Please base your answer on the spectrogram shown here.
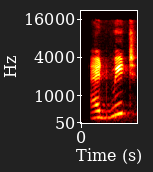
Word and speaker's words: admit: Admit, stress is on second syllable, mit, so it become the last consonant become double, so the word is admitted.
